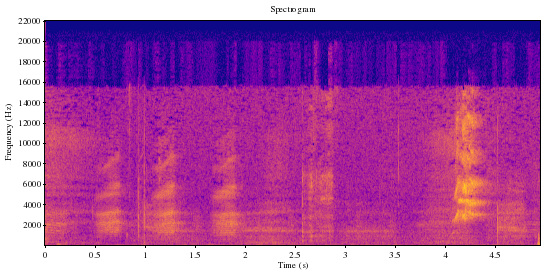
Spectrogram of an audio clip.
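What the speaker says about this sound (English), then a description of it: "With all my crow mates, if you can hear them." Crows caw outdoors in several scattered calls of varying distance, one louder harsh caw near the end, over a soft ambient background.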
